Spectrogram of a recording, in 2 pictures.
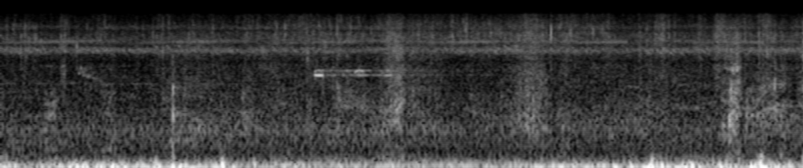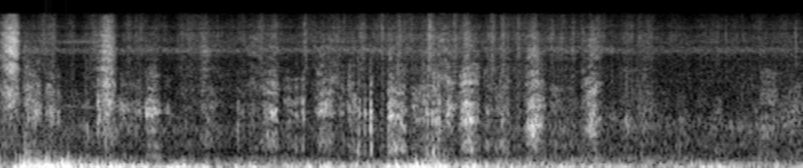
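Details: Siberian Huskies at a field after running exercise, panting in fast irregular breaths that swell in loudness around the middle and again later, with a steady low background rumble outdoors.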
